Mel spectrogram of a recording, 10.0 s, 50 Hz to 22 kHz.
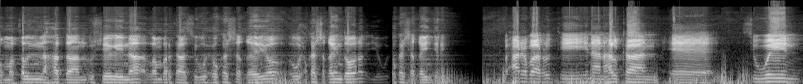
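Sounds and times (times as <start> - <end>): man speaking into microphones: 0.0 - 10.0.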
